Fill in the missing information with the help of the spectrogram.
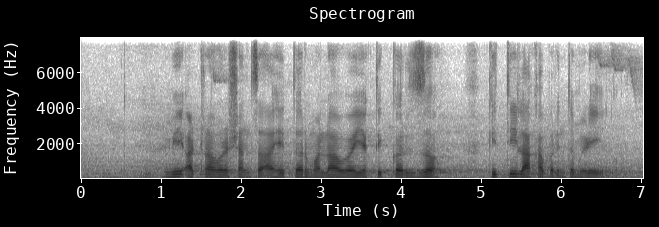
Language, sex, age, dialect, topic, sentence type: Marathi, male, 18-24, Standard Marathi, banking, question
